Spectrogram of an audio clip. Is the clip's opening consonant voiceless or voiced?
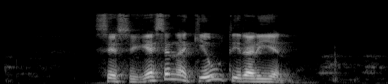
voiceless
